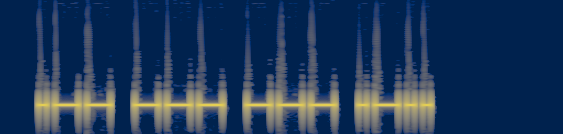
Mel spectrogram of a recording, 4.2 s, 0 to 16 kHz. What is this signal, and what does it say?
Morse code, heard as a keyed tone, about 20 wpm, 700 Hz. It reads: WOOL
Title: Build A Word - 1 Letter At A Time - 4-Letter Words - 20wpm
